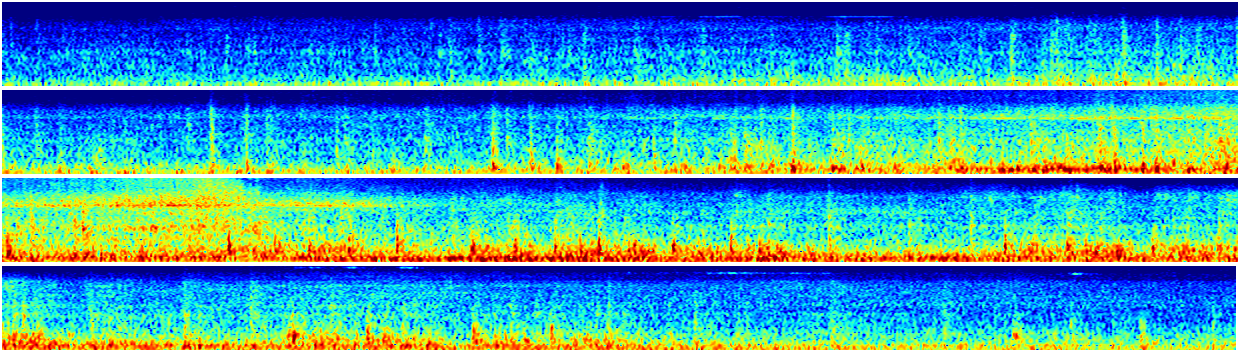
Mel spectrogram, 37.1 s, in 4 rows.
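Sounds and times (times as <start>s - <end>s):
train wheels clickety-clack: 0.0s - 37.0s
high hiss: 15.3s - 22.3s.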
